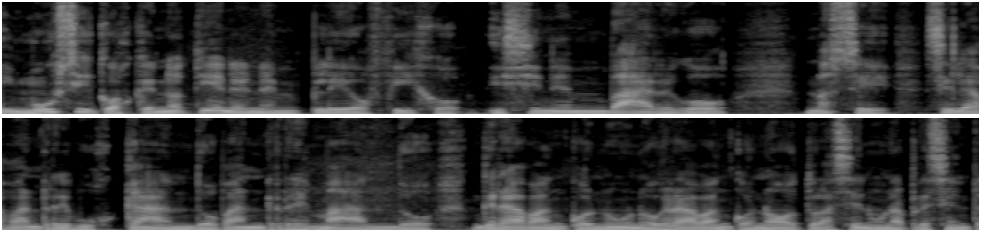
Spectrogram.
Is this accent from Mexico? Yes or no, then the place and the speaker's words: no; Rosario, Santa Fe, Argentina; viste cómo somos los santafesinos y cómo somos los rosarinos. Nunca decimos que somos santafesinos. Siempre decimos que somos rosarinos, como si fuese otra provincia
